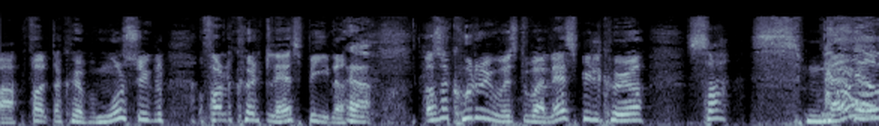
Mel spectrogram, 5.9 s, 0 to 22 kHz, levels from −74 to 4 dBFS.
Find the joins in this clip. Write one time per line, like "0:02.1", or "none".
0:01.8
